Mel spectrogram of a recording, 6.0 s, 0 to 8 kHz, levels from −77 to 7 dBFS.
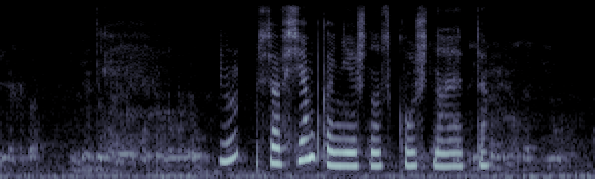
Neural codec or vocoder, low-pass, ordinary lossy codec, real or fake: codec, 16 kHz, 8 kbps, FreqCodec, smaller model; 7.2 kHz; none; fake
